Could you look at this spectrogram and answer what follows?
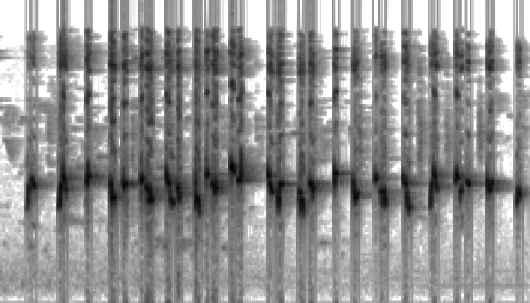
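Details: Clean recording of yellow-vented bulbul song used to lure and stimulate other bulbuls: an unbroken series of bubbly, liquid notes with clicky onsets and short whistled tails, about three per second.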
